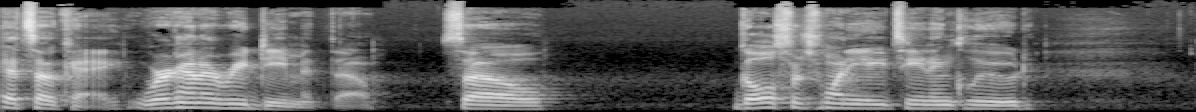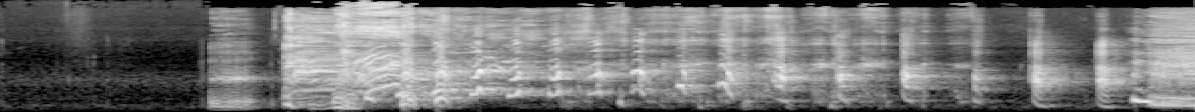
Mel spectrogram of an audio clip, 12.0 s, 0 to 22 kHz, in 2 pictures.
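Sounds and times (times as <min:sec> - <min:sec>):
speech: 0:00.0 - 0:02.8, 0:03.7 - 0:05.3, 0:07.0 - 0:08.2
loud drawn-out burp: 0:07.0 - 0:07.4
rhythmic bursts of laughter: 0:07.4 - 0:11.9.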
